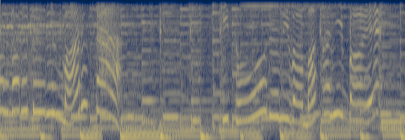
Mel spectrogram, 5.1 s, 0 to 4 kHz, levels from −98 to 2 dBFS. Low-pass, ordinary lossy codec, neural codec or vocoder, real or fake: 3.6 kHz; none; none; real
